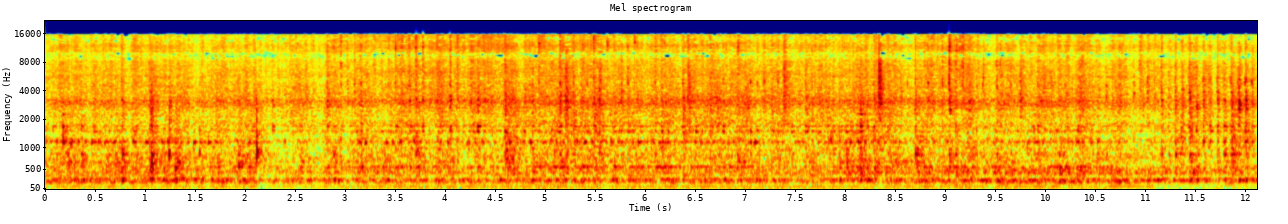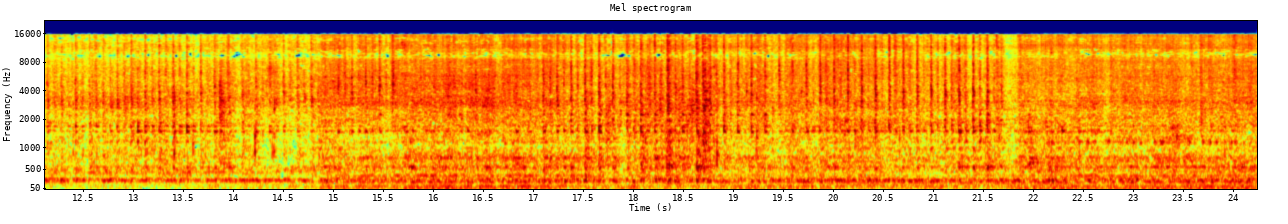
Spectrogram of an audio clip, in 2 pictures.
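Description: Stainless-steel vegetable slicing machine running and slicing garlic: a steady machine hum that gets louder and deeper about fifteen seconds in.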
